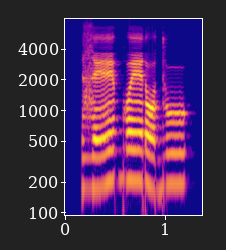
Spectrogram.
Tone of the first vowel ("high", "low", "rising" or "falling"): rising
